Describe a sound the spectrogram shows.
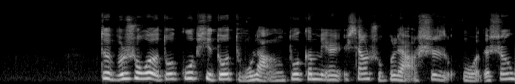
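A young woman talks close to a microphone, with animation.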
